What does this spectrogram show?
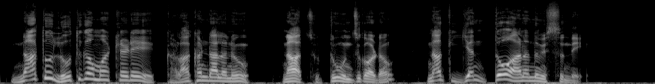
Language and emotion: Telugu, happy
